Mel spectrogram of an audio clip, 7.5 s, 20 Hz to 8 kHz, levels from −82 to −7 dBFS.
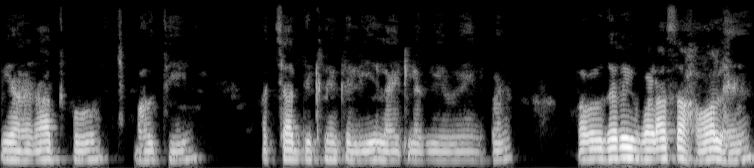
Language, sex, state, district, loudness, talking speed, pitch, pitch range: Hindi, male, Uttar Pradesh, Jalaun, -18 LUFS, 160 wpm, 120 Hz, 115-130 Hz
